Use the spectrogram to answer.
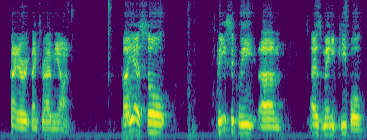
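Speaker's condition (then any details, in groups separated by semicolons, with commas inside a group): No condition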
